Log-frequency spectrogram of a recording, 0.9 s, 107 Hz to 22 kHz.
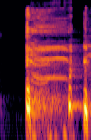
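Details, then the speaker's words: Woman with COVID-19 and about 40° fever coughs while talking, remarking it sounds deliberate; cough. "Mais voilà, on dirait que je fais trop exprès de tousser."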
